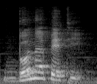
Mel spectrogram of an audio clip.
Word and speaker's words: Bon appétit: べる前にフランス人は何というかご存知ですかそうボナペティボナペティボナペティと言いますねこのボナペティボンとアペティの間のリエゾンを忘れないようにボナペティと発音してください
